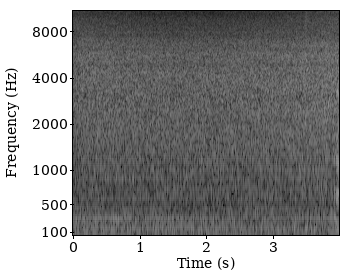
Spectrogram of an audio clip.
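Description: Steady low hum and rushing background noise with a faint steady tone, the ambient drone of an underground parking garage.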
